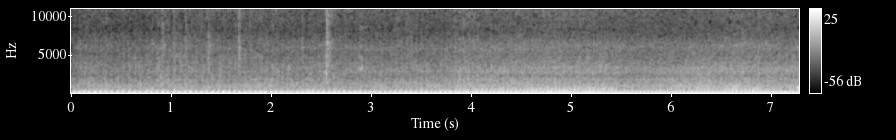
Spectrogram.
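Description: Engine of a 2016 Honda Rancher IRS ATV on 28-inch tires riding a muddy trail in two-wheel drive, a loud, steady droning motor note that holds throughout with slight shifts in pitch.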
